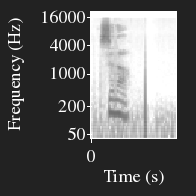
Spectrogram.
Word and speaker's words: Sina: But as it stands, no, rest in peace, SA, that's how it's properly pronounced.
